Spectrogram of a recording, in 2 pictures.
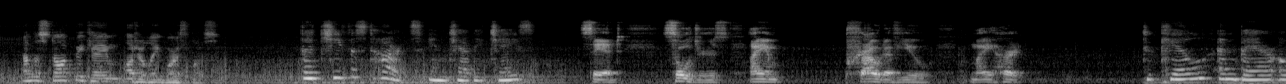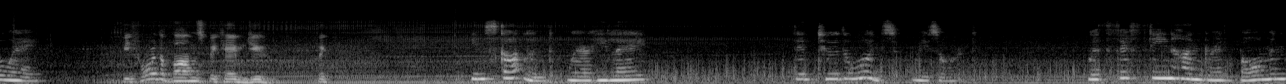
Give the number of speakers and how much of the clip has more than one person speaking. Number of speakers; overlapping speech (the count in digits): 3, no overlap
